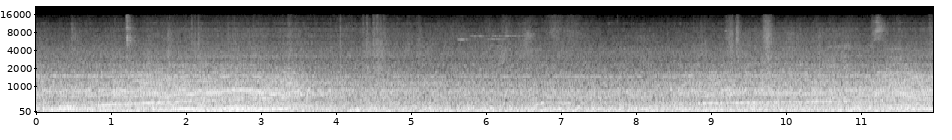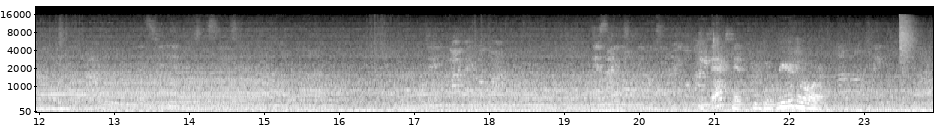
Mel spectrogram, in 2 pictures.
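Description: A bus interior rattles and creaks over the road.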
